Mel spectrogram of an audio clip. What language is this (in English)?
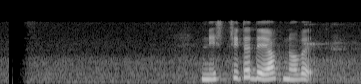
Sinhala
